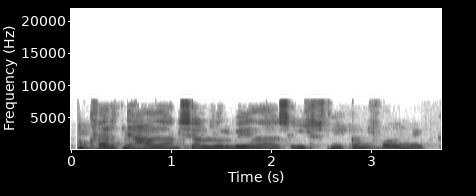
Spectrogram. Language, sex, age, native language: Icelandic, female, 14, Icelandic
